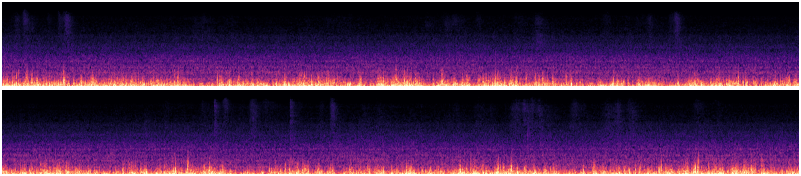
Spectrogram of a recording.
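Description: Steady low rushing noise that wavers slightly in level.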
